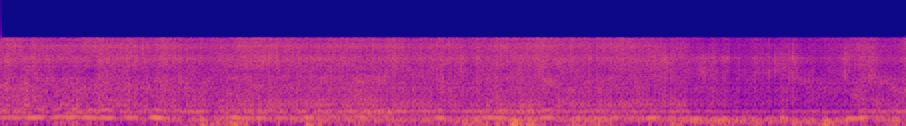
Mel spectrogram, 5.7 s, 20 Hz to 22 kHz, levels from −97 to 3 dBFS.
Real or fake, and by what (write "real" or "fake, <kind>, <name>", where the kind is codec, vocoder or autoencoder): fake, codec, ZipCodec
